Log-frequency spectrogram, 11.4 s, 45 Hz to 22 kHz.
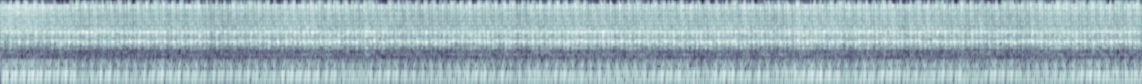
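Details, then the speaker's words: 2016 CFmoto Zforce 800cc UTV, early runs after slow-cranking troubles: steady idle carrying an uneven knocking rattle about four times a second, gone when revved and later went away; unusual idle noise with no clear cause. "has that weird noise at idle. Otherwise, I don't hear anything when you rev it."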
